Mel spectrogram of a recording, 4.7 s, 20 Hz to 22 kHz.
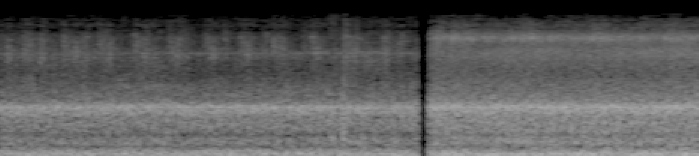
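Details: Brood X periodical cicadas, 2021 emergence, Virginia (Great Falls National Park or Mount Vernon): a dense chorus droning steadily on one held pitch, breaking briefly midway, then resuming slightly louder over low rumbling noise.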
